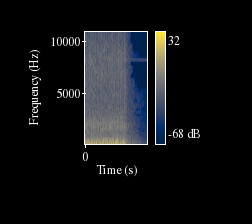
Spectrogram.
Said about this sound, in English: into a buzz roll,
